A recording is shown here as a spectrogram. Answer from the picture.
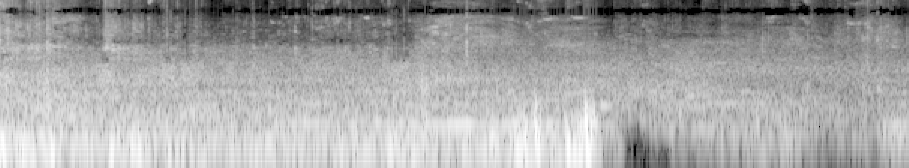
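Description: A bicycle being ridden over pavement: steady low rolling and handling noise, which drops to a quieter hush about four seconds in.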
